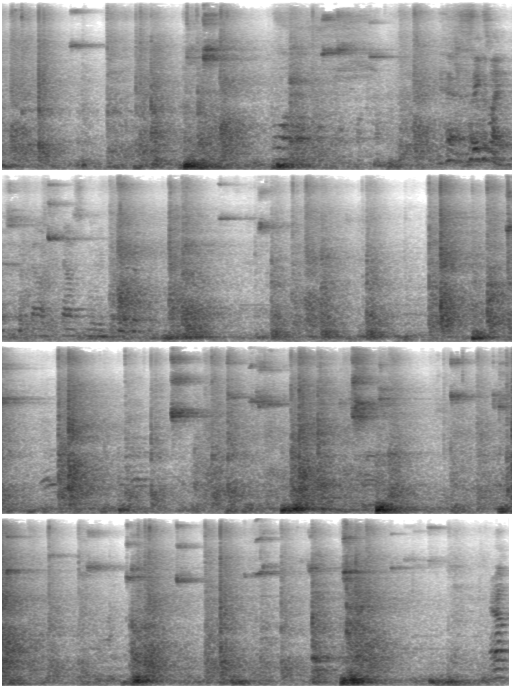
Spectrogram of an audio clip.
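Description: A squash rally: the ball struck again and again by the rackets and off the walls, each hit a sharp crack with a low thud, echoing around the court. Short high squeaks come in between the hits.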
